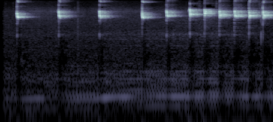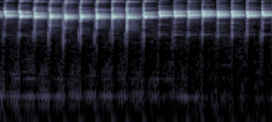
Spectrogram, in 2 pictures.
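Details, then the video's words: Fighter lovebird provoked into answering: a few spaced, sharp high ticks about half a second apart, then a fast, even run of bright repeated notes building into the long ngekek trill. "Lovebird FIGHTER terpancing Panas, nyaut Ngetik lanjut Ngekek Panjang"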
